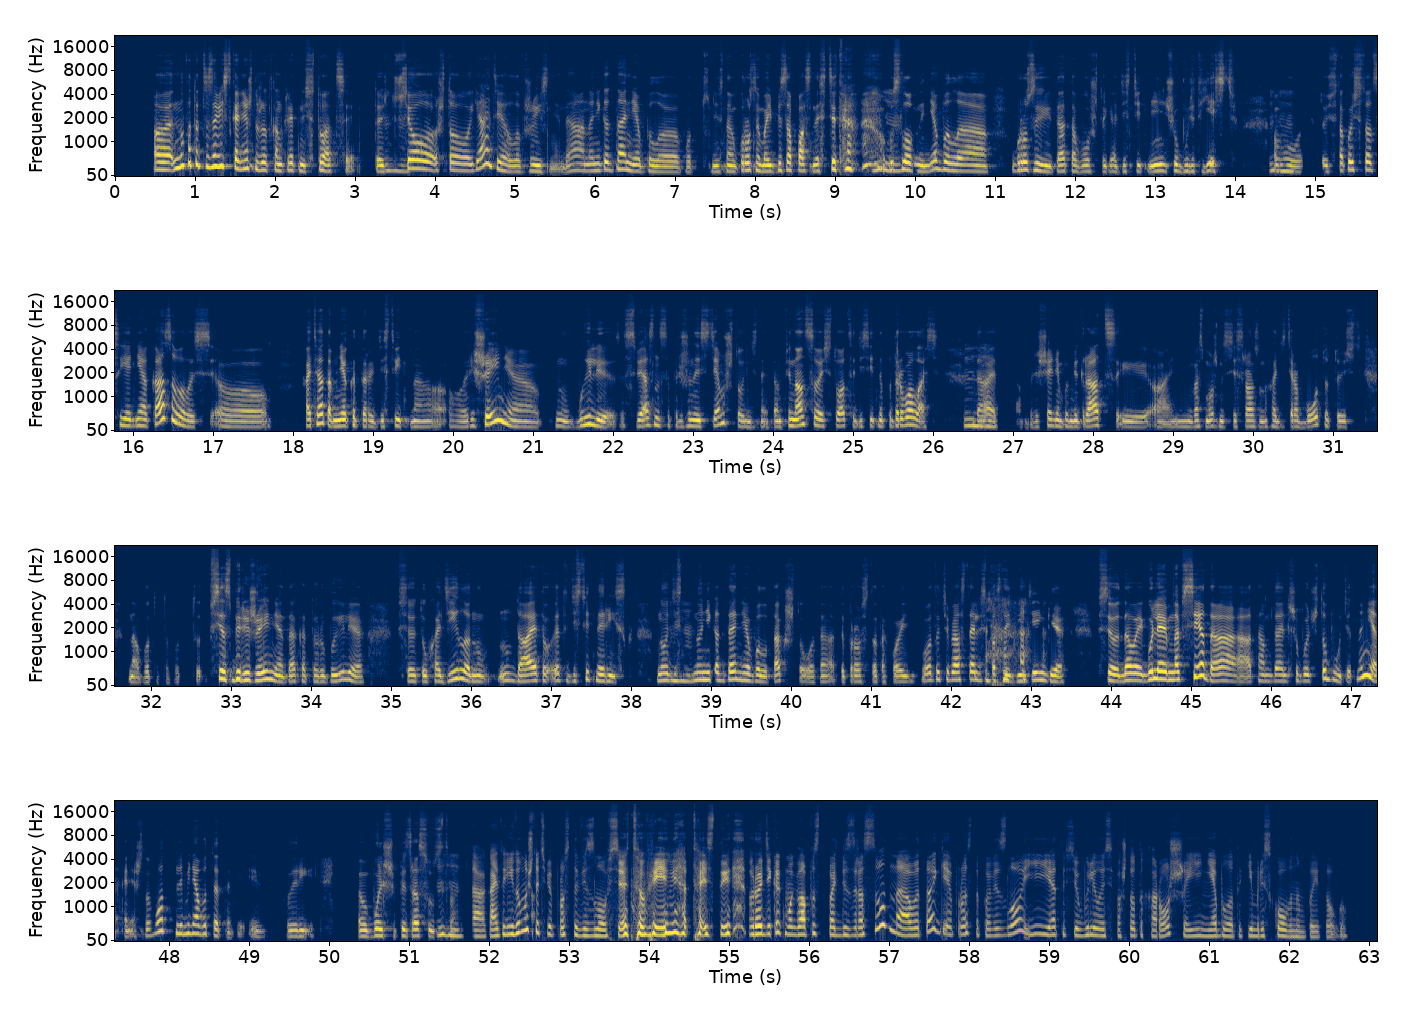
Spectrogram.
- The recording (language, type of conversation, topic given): Russian, podcast, Как ты отличаешь риск от безрассудства?
- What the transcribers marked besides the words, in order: laughing while speaking: "да"; chuckle; laughing while speaking: "всё это время?"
